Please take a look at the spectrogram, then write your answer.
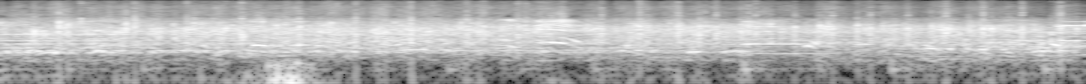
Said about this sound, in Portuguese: Então, receba uma salva de palmas aqui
